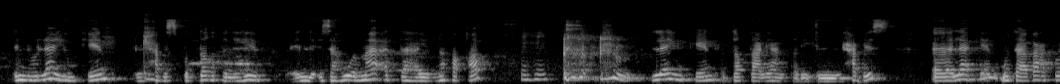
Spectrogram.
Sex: female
